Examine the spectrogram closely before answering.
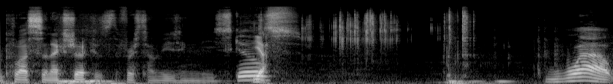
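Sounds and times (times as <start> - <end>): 
speech: 0.0 - 3.1, 5.5 - 6.1
ten-sided dice rolling on a hard table: 2.8 - 4.8.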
